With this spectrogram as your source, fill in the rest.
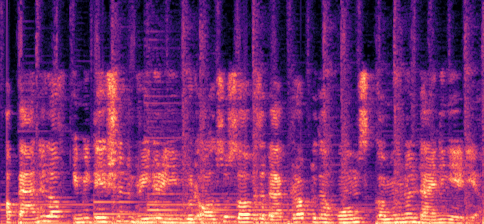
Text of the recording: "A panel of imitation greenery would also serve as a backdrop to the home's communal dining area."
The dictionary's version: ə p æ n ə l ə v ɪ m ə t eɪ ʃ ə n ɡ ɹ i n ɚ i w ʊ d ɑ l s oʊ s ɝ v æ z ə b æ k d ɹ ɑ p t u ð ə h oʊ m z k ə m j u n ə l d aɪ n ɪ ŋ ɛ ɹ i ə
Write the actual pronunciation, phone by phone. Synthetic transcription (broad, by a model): ə p æ n ə l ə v ɪ m ə t eɪ ʃ ə n ɡ ɹ i n ɚ i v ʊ d ɑ l s oʊ s ɝ v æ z ə b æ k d ɹ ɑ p t u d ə h oʊ m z k ə m j u n ə l d aɪ n ɪ ŋ ɛ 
